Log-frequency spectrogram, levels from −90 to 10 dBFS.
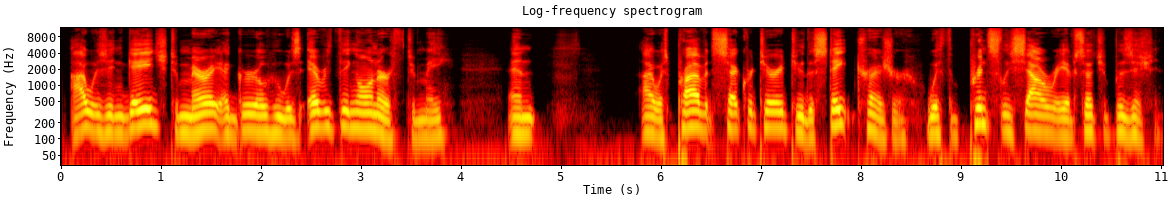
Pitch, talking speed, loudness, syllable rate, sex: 130 Hz, 165 wpm, -20 LUFS, 5.7 syllables/s, male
